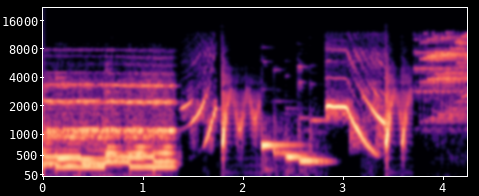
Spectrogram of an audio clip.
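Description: Electronic closing-theme music cuts off about a second in and gives way to a cartoon-like logo jingle. The jingle has springy sound effects that swoop down and up, a short run of falling notes, and a bright shimmer near the end.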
